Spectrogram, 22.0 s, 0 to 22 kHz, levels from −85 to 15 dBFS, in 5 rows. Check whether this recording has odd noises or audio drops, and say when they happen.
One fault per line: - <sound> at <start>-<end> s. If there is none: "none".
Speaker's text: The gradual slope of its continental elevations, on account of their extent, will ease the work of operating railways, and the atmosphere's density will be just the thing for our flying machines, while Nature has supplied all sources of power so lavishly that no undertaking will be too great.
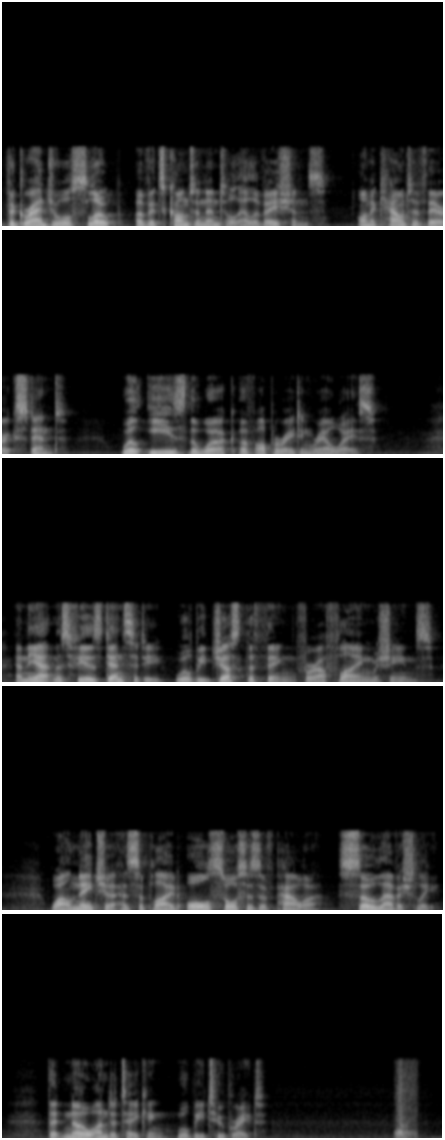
- whoosh at 21.5-21.8 s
